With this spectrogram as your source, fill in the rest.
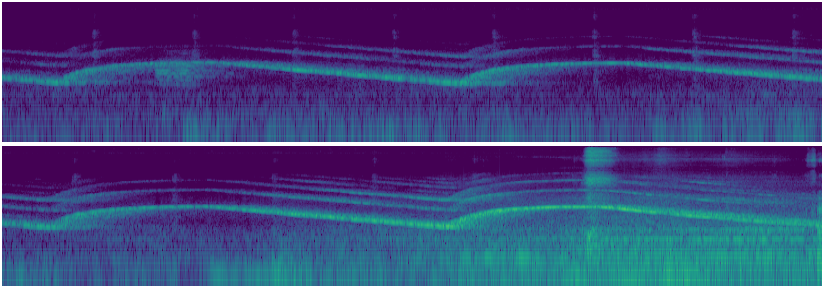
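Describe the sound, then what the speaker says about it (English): A fast-moving fire truck's siren, heard through an open window, wails in repeated rising and falling sweeps, growing louder as it approaches, with a brief horn blast near the end. "Fire truck. That was going fast."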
